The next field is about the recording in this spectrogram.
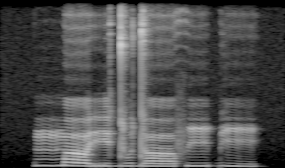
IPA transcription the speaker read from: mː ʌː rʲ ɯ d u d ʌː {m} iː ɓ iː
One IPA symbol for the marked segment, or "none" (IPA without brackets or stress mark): f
